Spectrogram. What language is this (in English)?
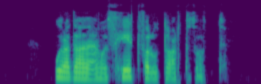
Hungarian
